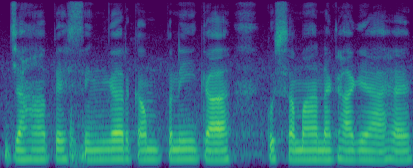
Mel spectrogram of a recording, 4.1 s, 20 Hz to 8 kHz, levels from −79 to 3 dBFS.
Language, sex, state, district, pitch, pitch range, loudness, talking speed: Hindi, male, Bihar, Kaimur, 125 Hz, 120-125 Hz, -20 LUFS, 145 wpm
